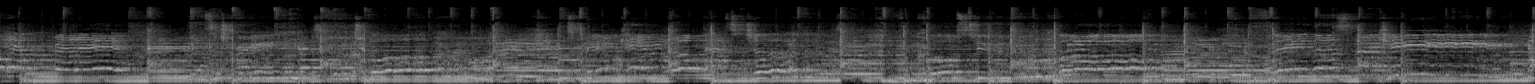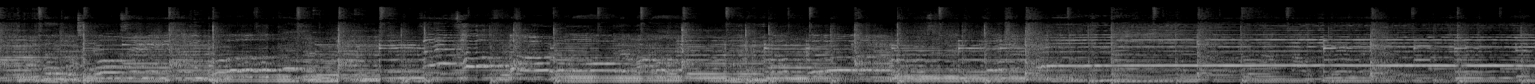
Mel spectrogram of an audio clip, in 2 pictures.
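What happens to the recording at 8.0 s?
Nothing goes wrong at 8.0 s; the audio plays through that moment intact, with no dropout, click or distortion.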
